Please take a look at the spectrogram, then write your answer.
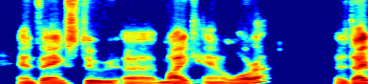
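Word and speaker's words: Elara: And thanks to Mike and Alora. Did I pronounce it correctly? Alora, you bet.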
